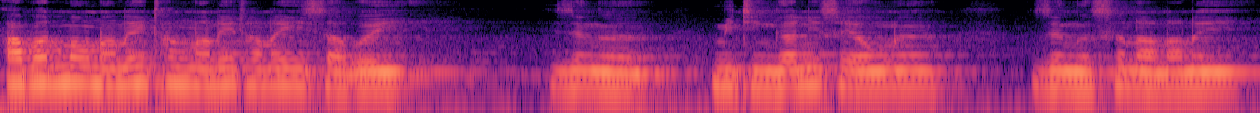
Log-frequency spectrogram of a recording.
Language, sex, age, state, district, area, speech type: Bodo, male, 45-60, Assam, Chirang, rural, spontaneous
